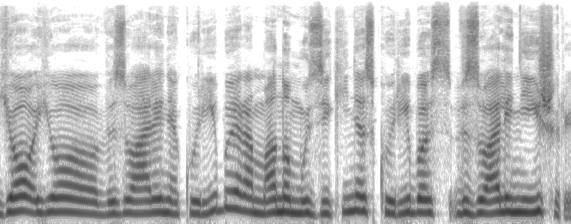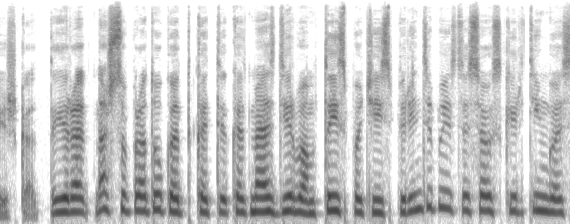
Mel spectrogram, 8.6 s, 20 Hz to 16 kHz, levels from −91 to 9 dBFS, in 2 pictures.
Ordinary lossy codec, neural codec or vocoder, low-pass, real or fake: Opus, 64 kbps; none; 14.4 kHz; real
